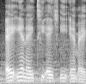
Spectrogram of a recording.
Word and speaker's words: anathema: A-N-A-T-H-E-M-A.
